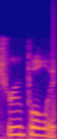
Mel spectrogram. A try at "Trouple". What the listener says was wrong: You're saying Truple. It's trout and apple, so it's Trouple.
